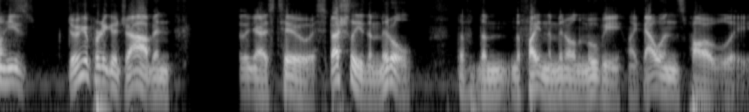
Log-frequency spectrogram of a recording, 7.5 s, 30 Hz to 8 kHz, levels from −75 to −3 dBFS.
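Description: A speech recording over a call link, band-limited at 8 kHz in a way consistent with a wideband codec such as G.722, shows short concealed packet loss at 1.72–1.76 s and 1.80–1.83 s. Each gap is roughly 20 ms of missing audio that the decoder patched by extending the preceding sound, heard as a brief smear or wobble before real signal resumes. From 1.85 to 2.41 s comes what is likely a long network dropout: the concealment continues the last sound as a fading buzz or hiss, then about 0.44 s of silence follows, and the speech returns without the lost section.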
